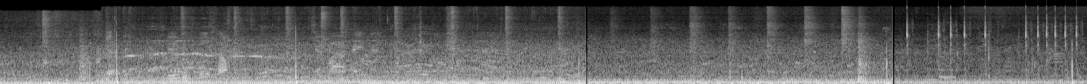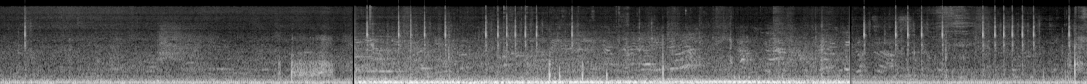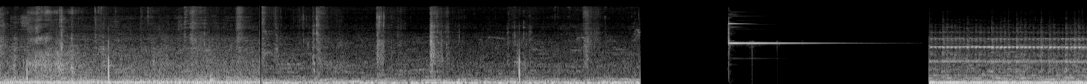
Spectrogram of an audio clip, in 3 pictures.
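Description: Indistinct voices over a steady low hum, which grows louder for about five seconds in the middle. Near the end the sound cuts out and a single chime rings.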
